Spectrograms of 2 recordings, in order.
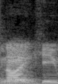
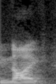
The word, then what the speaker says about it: Nike: it's nike nike nike americans say nike we say nike but the americans are correct on that nike it is nike it's uh after the a goddess of something in greek you should know it's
